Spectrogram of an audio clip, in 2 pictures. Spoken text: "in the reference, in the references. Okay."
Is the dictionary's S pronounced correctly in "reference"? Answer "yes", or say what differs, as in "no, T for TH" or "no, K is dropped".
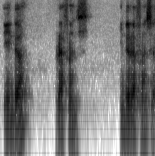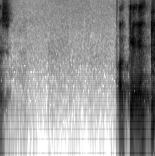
yes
